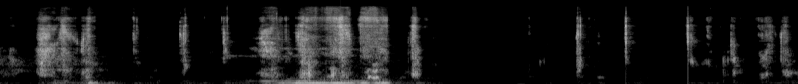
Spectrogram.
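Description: Close-miked chewing and gnawing on a bony piece of chicken, wet mouth sounds in bursts. The longest and loudest comes about three seconds in, followed by scattered short clicks.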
